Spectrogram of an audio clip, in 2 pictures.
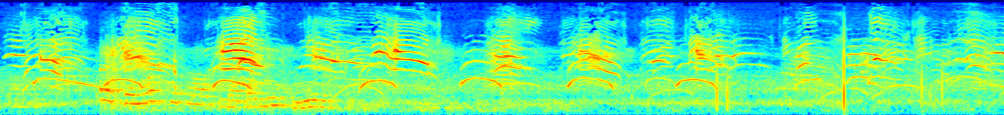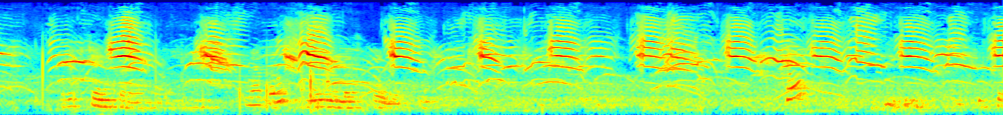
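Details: Newborn kittens in their first fifteen days after birth, a litter calling constantly with thin, high, arching meows that overlap and come in quick, uneven succession, with some lower cries mixed in.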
